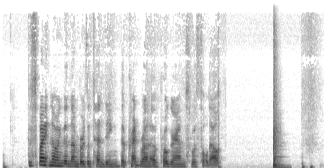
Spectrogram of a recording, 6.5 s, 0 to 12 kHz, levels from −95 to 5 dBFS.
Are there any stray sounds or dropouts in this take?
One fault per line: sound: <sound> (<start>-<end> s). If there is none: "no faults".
sound: thud (5.5-5.8 s)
